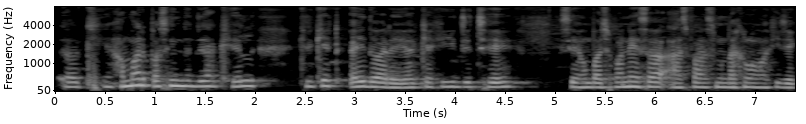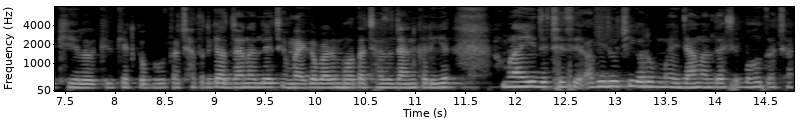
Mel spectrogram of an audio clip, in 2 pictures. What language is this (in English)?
Maithili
